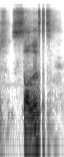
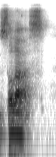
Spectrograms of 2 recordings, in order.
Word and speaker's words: solas: don't notice this but the default in all dialects is for the main stress in words to fall on the first syllable so we say things like uh doris and solas and we don't say doras and solas and generally speaking there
